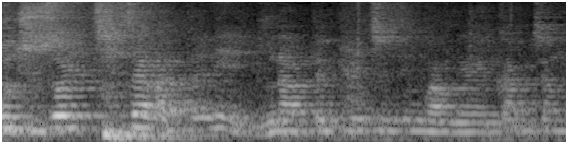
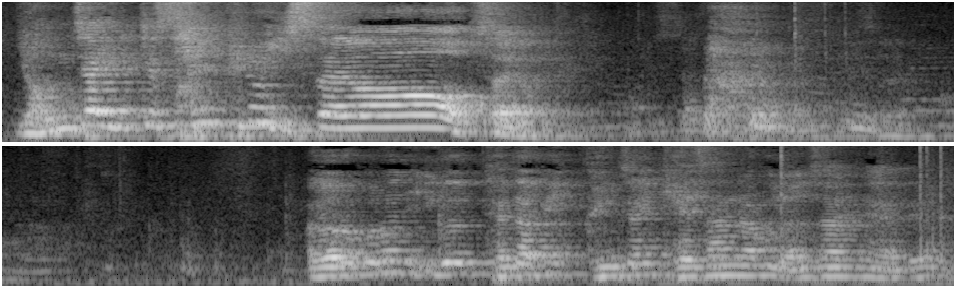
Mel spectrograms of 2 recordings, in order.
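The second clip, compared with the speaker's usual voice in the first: louder rousing sermon voice; preaching; 4 semitones higher, 8 dB louder than usual. Real, not acted. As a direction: challenge the congregation from the pulpit. Pastor challenges congregation. (힘차게 외치는 설교 톤)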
